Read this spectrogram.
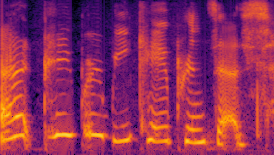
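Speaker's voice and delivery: talking through a yawn. Giving a social media handle to another speaker, yawning while talking. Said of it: "Becky's yawning".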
